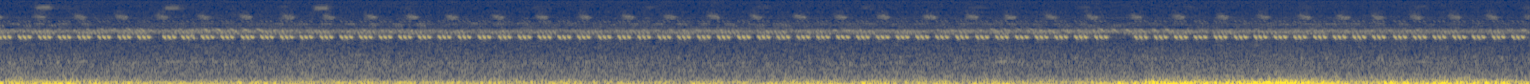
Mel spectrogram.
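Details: On a quiet country summer night, grass insects keep up a dense, fast, bead-like trill in two close high bands, about four pulses per second. Sharper high ticks sound above, with a low background rumble throughout.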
